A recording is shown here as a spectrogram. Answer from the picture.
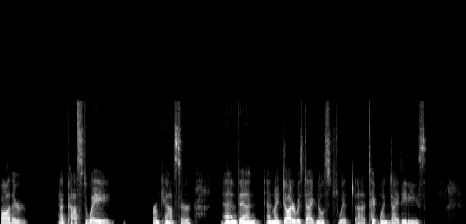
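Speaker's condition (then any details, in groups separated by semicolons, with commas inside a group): No condition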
